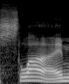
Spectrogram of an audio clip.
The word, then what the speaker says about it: SLME: So if we came, for instance, in subcontractors, the first of our slime that's here. By the way, the I doesn't mean anything. It just helps us pronounce the word.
